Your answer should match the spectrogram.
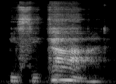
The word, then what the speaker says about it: visitar: Visitar. The stress is on the tad at the end. Visitar.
